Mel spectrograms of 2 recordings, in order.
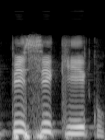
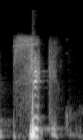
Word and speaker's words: psíquico: vista neurológico crises cítricas cuidado com essa palavra não pronuncie psíquico cuidado psíquico também não cuidado né é psíquico Olha aí Olha tem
